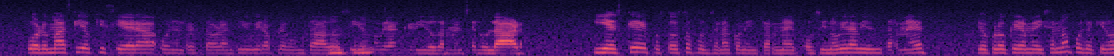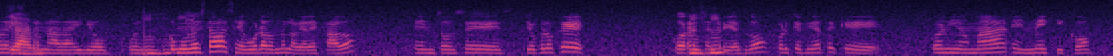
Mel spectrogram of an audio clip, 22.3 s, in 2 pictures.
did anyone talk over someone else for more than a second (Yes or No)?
No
